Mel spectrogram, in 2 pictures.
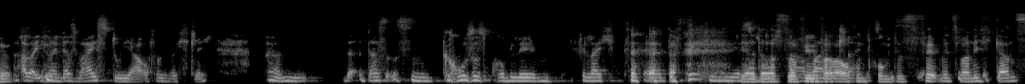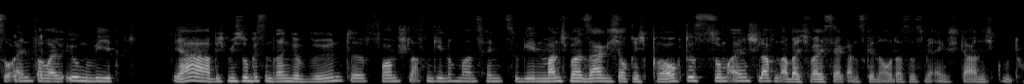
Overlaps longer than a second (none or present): present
